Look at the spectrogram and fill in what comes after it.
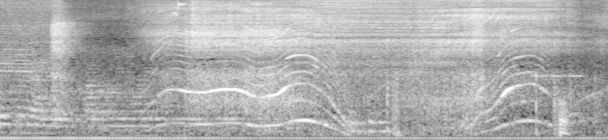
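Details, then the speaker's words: High-pitched whining drill rising and falling in pitch during robot-guided (Yomi) pilot osteotomies for YomiLink Bone fixation screws on the maxilla, in full-arch dental implant surgery on a sedated patient. "he starts with the initial pilot osteotomies for the fixation screws Guided by yomi playing hit the yummy bone link okay now hit screw number four"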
